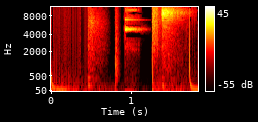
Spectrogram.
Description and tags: Doom Shuffle2 130
dirty, beats, experimental, industrial, harsh, glitch, distorted, percussion, drums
